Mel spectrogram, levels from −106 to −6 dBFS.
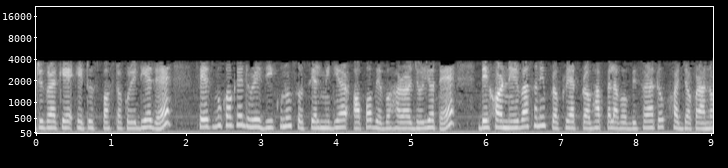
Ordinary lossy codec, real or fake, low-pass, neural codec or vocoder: none; real; 3.6 kHz; none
